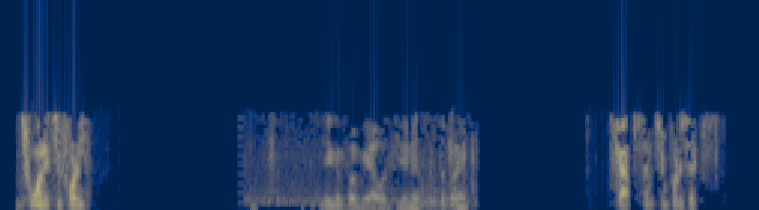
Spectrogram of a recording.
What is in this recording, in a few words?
Mesa County Sheriff Dispatch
